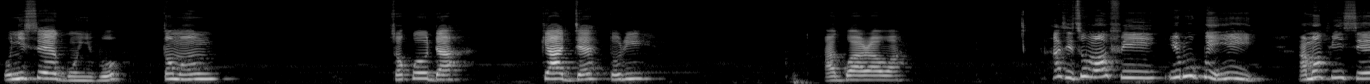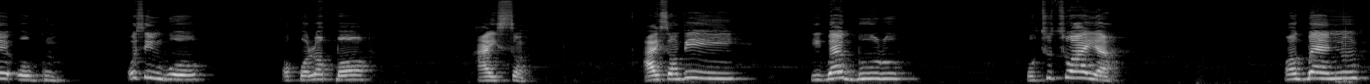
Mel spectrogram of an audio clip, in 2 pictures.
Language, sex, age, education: Yoruba, female, 30-45, tertiary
